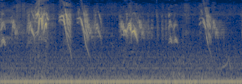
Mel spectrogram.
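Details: Arizona backyard birds giving bright, high chirps and quick downward-slurred tweets in loose bursts, with a constant low hum underneath.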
